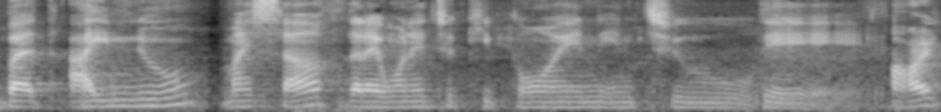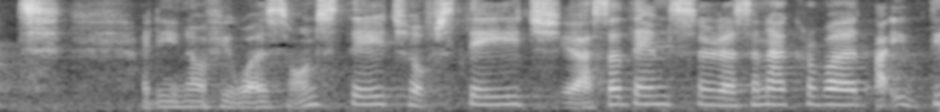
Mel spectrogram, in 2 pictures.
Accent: Spain; I'm lucky because I'm from Spain, so I speak Spanish too.

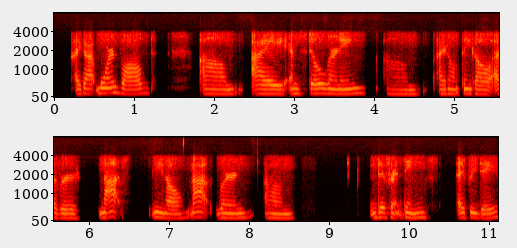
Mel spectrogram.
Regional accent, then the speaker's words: Waterloo, Iowa, United States; I grew up actually in Waterloo, Iowa. I was adopted by my auntie, and then she got divorced from her, from who she was married. So I ended up actually growing up with my father in Waterloo.

